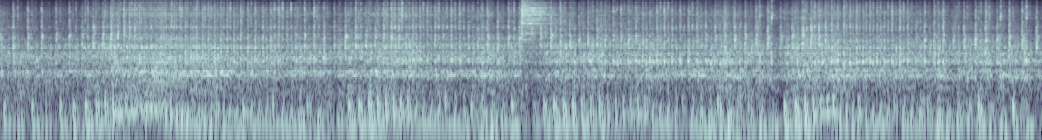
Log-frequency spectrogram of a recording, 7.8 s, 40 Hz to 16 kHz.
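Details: Honda Supra X 125 carbureted motorcycle engine: a harsh, loud, continuous clattering rattle, worse when revved; mechanic suspects two knocks.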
